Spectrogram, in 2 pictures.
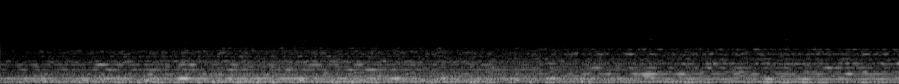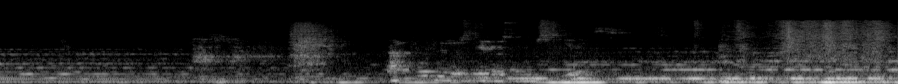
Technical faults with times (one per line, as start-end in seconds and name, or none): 0.00-17.97 noise suppressor applied to music or sounds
